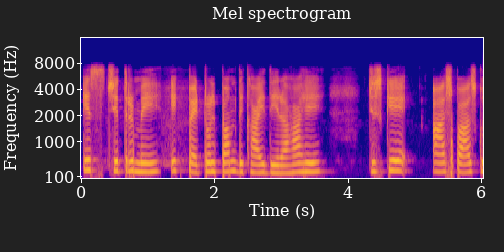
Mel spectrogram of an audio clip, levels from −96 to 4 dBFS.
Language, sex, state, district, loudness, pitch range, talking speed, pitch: Hindi, female, West Bengal, Dakshin Dinajpur, -16 LUFS, 225-250 Hz, 130 wpm, 230 Hz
